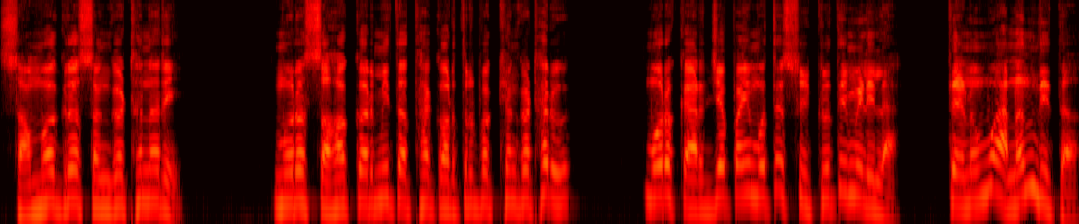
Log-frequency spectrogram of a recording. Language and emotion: Odia, happy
